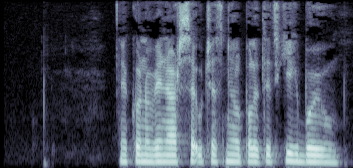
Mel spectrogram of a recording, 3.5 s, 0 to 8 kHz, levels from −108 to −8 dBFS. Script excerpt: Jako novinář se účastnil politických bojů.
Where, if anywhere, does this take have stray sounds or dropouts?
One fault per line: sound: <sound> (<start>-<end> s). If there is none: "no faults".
no faults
